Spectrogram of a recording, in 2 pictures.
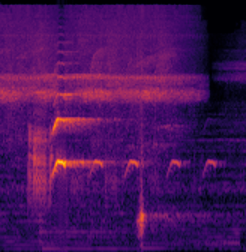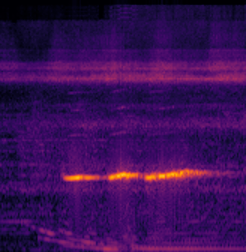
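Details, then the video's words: A great tinamou in primary rainforest on Costa Rica's Osa Peninsula gives its normal, calm morning call with no sign of threat: a few short, sliding whistles, then a long, tremulous whistle over a high insect hum and a low, falling tone. "This is the call of a great tinamou on a normal morning. Steady rhythm, even spacing, no clear signs of a threat."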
